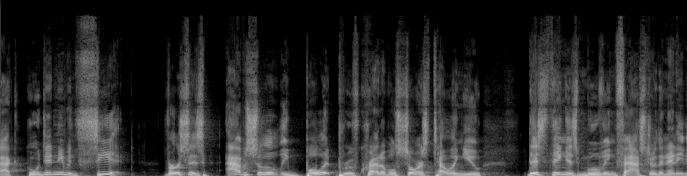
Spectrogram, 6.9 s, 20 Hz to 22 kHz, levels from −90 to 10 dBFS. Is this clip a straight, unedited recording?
yes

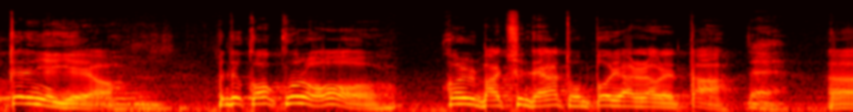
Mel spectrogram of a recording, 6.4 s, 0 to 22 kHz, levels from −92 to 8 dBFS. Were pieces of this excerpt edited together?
yes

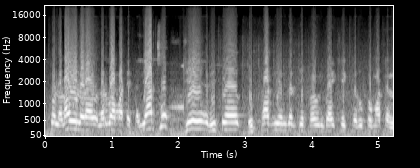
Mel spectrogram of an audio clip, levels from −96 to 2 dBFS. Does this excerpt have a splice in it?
yes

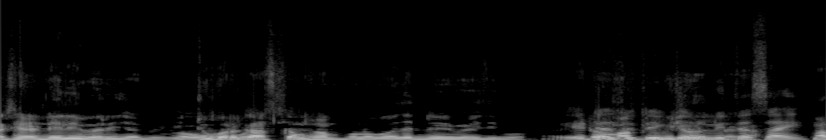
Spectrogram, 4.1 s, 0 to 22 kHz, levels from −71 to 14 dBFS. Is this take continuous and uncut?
yes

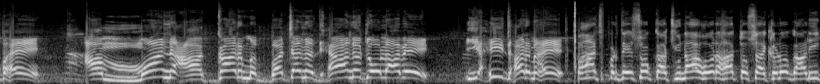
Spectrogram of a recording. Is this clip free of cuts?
no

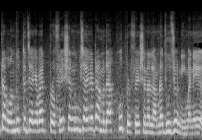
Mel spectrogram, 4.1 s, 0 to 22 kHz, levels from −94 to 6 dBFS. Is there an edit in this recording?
no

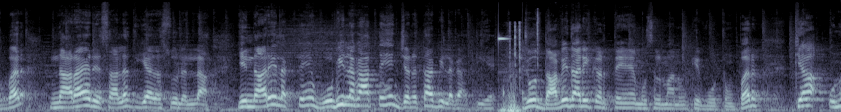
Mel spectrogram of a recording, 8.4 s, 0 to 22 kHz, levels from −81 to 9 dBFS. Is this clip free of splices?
no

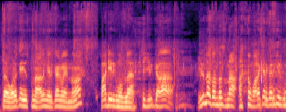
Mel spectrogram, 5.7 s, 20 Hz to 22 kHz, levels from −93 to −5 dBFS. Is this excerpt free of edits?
no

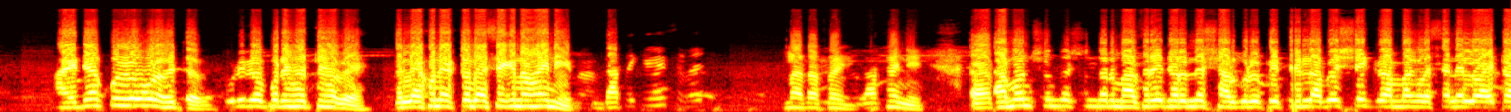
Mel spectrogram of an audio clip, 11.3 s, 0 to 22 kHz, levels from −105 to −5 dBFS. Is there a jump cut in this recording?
no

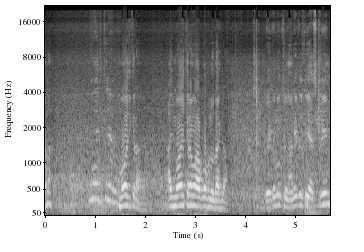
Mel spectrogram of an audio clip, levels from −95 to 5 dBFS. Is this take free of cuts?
no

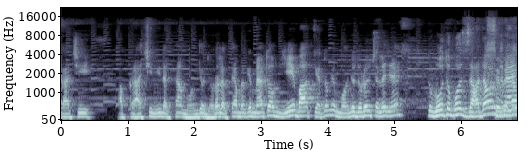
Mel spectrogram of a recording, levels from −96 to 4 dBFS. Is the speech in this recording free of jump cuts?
yes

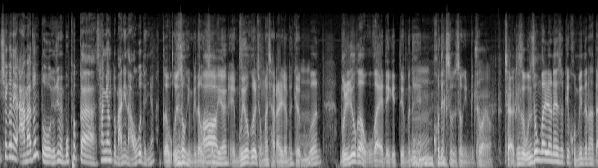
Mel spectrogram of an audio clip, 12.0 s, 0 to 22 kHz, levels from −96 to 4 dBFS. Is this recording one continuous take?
no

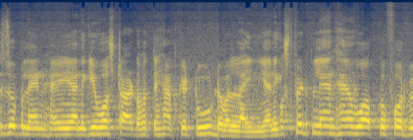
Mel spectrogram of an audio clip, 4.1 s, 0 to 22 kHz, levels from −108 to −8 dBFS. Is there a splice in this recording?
yes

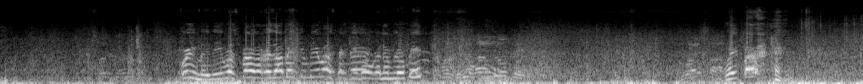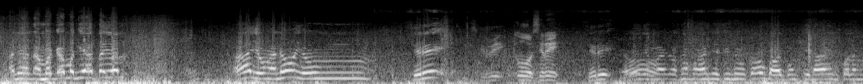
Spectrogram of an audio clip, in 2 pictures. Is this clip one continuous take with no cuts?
no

